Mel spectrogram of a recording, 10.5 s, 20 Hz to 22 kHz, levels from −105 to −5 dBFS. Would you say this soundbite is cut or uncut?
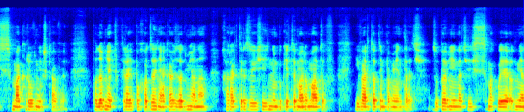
uncut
